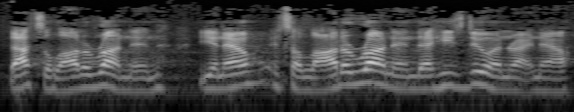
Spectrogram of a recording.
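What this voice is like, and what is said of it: Forrest Gump impression. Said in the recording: “my best Forrest Gump impression”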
